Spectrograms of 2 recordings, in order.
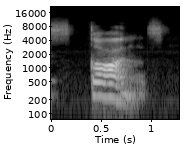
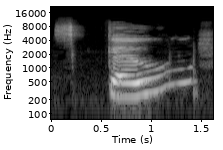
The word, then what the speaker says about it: scone: Now you're going, Ginny, isn't it scone? No. Okay. So not even the English can agree on this one. They both pronounce it scone and pronounce it scone. So either pronunciation is correct.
